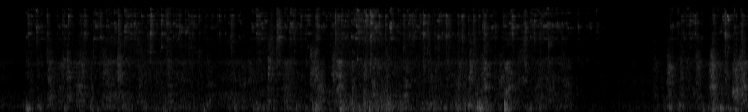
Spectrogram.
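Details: Two dogs at rough play, giving rapid scuffling sounds, wheezy breaths and occasional high yips, briefly quieter near the end.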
